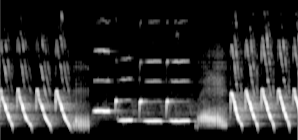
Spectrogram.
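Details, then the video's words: Canary singing a long rolling song used as a lure and teaching model for young canaries learning to sing: rapid repeated descending whistled sweeps, then steady pure whistled notes, then another run of falling sweeps. "GAcoR NgerollL Panjang, Pancingan untuk kenari Paud Belajar bunyi"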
